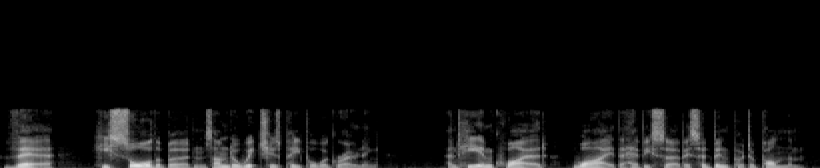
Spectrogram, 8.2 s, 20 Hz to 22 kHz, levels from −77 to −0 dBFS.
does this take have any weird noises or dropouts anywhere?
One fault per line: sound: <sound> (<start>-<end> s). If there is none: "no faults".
no faults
